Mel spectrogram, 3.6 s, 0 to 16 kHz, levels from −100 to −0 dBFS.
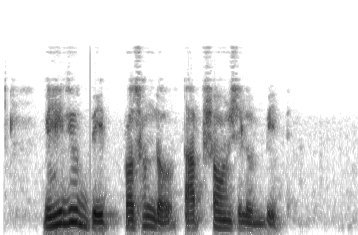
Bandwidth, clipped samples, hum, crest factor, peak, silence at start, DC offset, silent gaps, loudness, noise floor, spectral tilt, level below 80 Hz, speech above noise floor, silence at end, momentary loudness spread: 4.3 kHz; under 0.1%; none; 16 dB; -2 dBFS; 0.45 s; under 0.1%; none; -16 LUFS; -68 dBFS; -10.5 dB/octave; -54 dBFS; 53 dB; 0.8 s; 10 LU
